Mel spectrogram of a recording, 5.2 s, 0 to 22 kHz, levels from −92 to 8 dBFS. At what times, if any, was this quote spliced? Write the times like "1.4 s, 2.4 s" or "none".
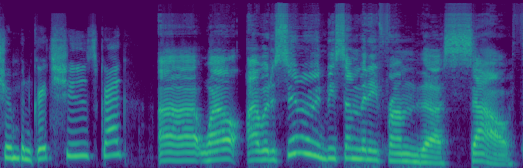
none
